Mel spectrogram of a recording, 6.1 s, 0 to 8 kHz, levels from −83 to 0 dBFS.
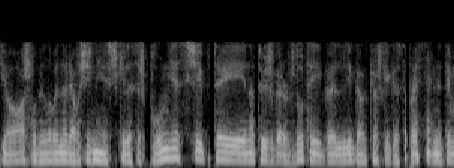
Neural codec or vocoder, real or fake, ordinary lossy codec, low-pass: codec, 16 kHz, 0.5 kbps, X-Codec, WavLM features, trained on Multilingual LibriSpeech; fake; AAC, 16 kbps; 7.2 kHz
